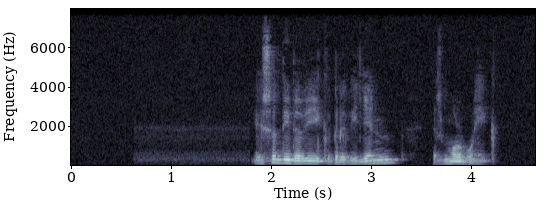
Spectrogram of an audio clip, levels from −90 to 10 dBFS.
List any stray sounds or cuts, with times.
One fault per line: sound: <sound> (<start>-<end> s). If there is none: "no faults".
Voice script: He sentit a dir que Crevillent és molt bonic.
no faults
